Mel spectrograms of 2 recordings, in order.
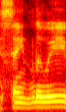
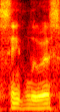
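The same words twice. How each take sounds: First: Louis ends without an s sound, French style. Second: Louis ends with an s sound, American style. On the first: This is the original French form of the name. "it is probably really Saint Louis" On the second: This is how locals commonly say the name. "we all call it Saint Louis"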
